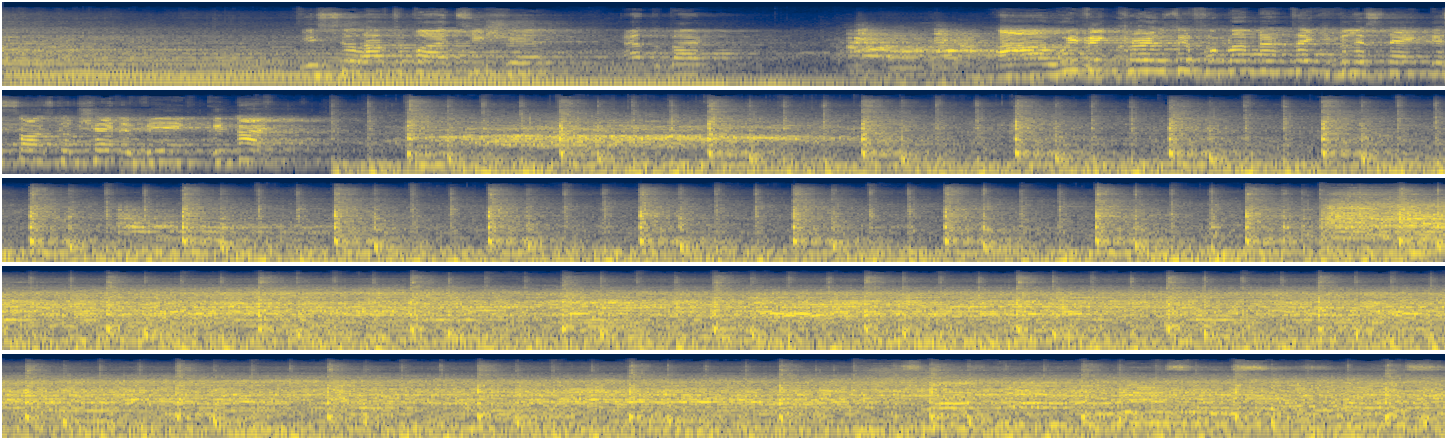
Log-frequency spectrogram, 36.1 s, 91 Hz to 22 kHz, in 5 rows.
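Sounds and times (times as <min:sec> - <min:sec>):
electric guitars: 0:00.0 - 0:01.5, 0:03.8 - 0:05.0, 0:21.0 - 0:36.0
rock band playing live: 0:00.0 - 0:05.6, 0:08.9 - 0:36.0
drums and bass beat: 0:08.8 - 0:36.0.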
